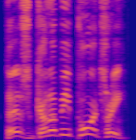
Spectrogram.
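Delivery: high, loud warning yell; alarmed yell. A narrator's reading. Rob warning the clan, high loud yell. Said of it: "he yelled".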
